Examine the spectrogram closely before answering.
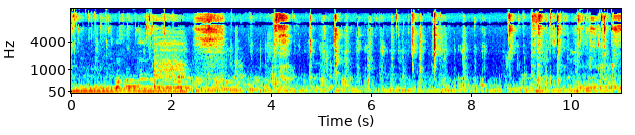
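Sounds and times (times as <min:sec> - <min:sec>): wet chewing with clicks: 0:03.2 - 0:11.0.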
